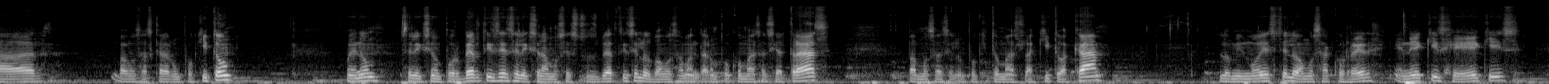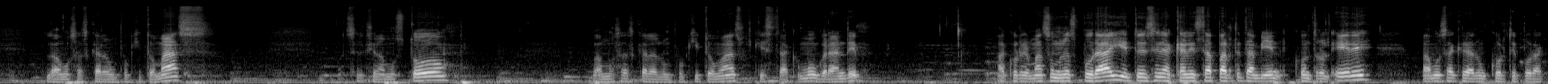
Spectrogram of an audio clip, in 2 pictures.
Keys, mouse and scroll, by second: 2.6-3.7 scroll down 3, 3.1-3.7 scroll up 1, 4.0-4.4 scroll up 1, 4.0 1, 5.1 click, 6.3-8.7 drag, 9.2 s, 11.3 click, 12.8 g, 17.3-18.2 scroll down 1, 18.2-19.2 scroll down 1, 19.3 scroll up 2, 19.3 a, 21.4 s, 23.9 click, 25.1-25.7 scroll down 1, 26.0-26.9 scroll down 1, 26.9-27.4 scroll up 1, 28.2 ctrl+r.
